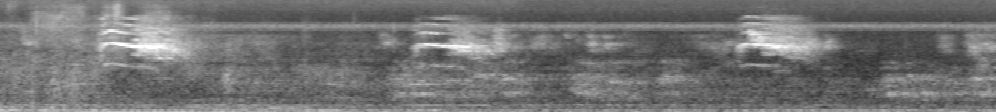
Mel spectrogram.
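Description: Several birds call outdoors in short, chirping bursts that recur every few seconds over a steady low rumble of background noise.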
